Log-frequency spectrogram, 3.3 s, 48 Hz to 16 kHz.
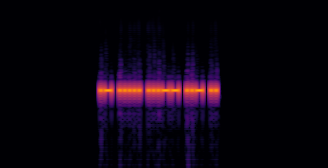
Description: Morse code, heard as a keyed tone, about 49 wpm, 700 Hz. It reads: A53UI
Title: Code Groups - 5 Letter:Numbers - 50wpm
